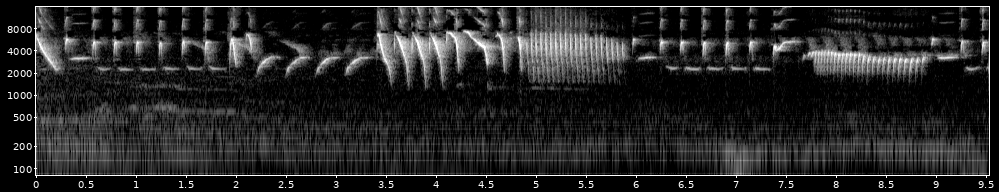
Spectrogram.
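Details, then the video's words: Canary song tied to mating stimulation: scattered sharp chirps and downward slurs, a burst of rapid descending notes, a dense buzzy trill, then a steady rolling trill lower in pitch. "красивое пение канарейки"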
